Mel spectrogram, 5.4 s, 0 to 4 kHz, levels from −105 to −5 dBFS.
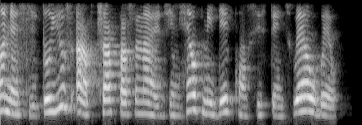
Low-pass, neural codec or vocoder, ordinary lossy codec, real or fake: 3.6 kHz; codec, 44.1 kHz, 7.8 kbps, Pupu-Codec; none; fake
